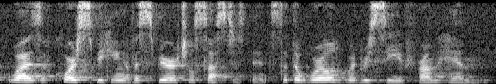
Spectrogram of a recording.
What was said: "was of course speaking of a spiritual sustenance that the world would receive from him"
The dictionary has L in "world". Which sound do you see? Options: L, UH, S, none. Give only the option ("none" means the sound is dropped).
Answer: L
